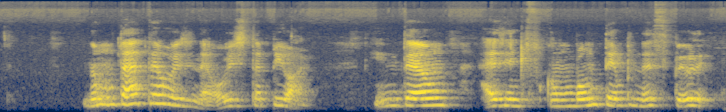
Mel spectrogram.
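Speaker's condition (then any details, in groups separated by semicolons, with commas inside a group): Spastic diplegic cerebral palsy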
